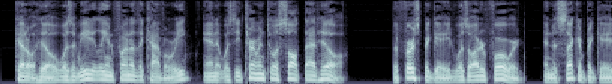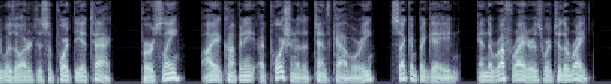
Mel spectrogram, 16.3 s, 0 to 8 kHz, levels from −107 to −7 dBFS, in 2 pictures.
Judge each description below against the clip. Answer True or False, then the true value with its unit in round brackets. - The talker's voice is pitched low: True (95 Hz)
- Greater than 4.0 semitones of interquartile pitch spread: True (4.9 semitones)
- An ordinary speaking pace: True (190 wpm)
